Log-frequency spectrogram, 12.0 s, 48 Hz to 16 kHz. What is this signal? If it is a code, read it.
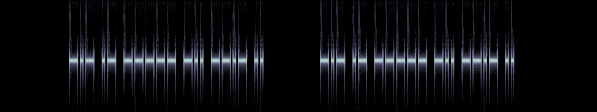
Morse code, heard as a keyed tone, about 22 wpm, 700 Hz. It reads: KA0DQI KA0DQI
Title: USA Call Signs - 6 Characters - Repeated 2x - 22wpm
